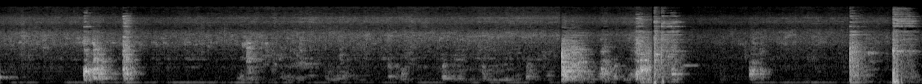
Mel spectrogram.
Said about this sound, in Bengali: আলুগুলো দেওয়ার সাথে একটু নাড়া দেব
